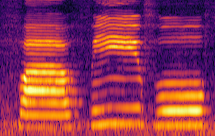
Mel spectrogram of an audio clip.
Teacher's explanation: ujung gigi seri ini bertemu dengan bibir bagian bawah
